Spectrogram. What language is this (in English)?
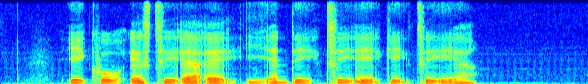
Danish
